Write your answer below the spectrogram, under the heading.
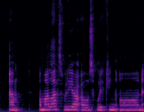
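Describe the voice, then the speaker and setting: A high-pitched woman's voice in a New Zealand accent. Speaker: crafting vlogger. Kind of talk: casual vlog update. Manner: casual with fillers.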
